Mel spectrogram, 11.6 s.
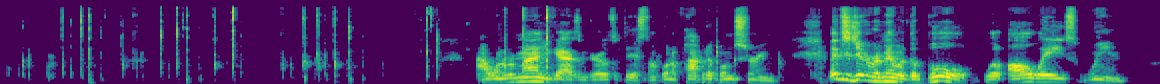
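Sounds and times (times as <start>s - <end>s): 
computer keyboard typing: 0.0s - 5.6s
speech: 4.8s - 11.3s.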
